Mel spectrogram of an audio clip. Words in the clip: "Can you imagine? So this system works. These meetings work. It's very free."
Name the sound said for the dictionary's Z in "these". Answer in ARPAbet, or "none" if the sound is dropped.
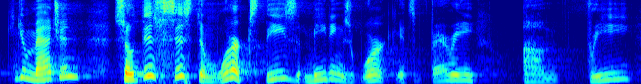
Z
